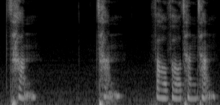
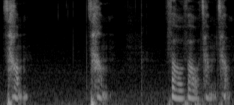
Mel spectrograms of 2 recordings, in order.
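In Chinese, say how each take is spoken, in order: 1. “沉”收尾是开唇的n。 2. “沉”收尾是闭唇的m。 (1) "假如你发了" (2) "最后那个n 要变成m"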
